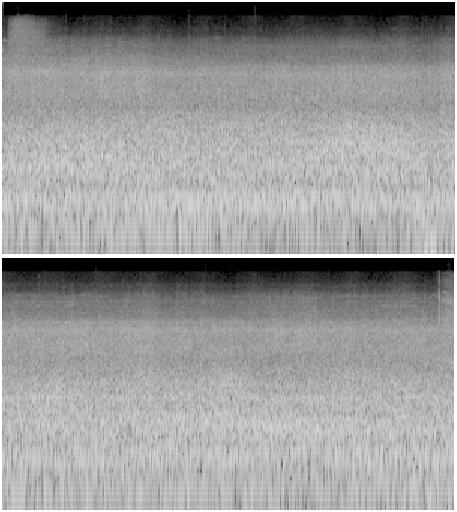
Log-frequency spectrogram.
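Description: A FedEx jet coming down to land at Raleigh-Durham International Airport, a loud, steady broadband roar that holds for the whole stretch without break, no speech over it.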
